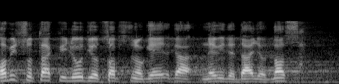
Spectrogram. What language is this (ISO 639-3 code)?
srp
